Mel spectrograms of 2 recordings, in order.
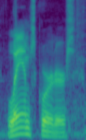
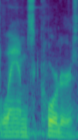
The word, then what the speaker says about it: lamb's quarters: Burdock Wild Onion chickweed lamb squirters Lambs lamb squirters it's Lamb's quarters I pronounce that wrong sorry can you imagine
